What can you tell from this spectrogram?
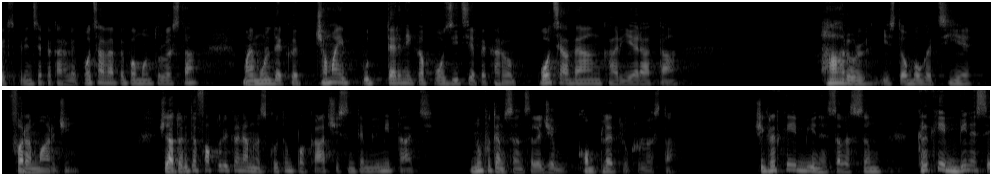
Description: Speech in Romanian. There is no code.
